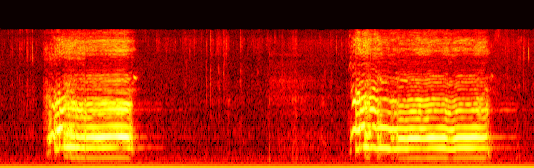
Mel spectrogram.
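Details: Young female Ariégeois hound puppy trailing a hare, giving two drawn-out, ringing bays with a rich harmonic, slightly wavering tone, each lasting under a second and separated by about two seconds of quiet.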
